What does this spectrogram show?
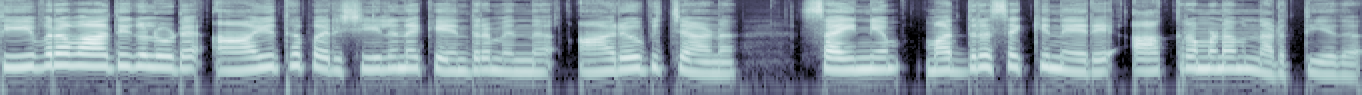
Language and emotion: Malayalam, neutral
